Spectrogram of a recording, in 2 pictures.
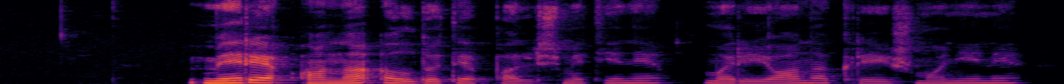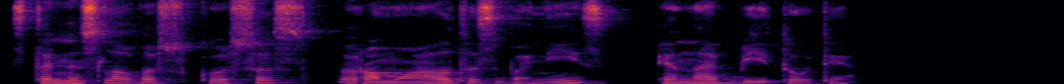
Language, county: Lithuanian, Alytus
